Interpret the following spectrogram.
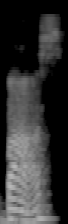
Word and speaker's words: bus: en inglés se pronuncia bas Mira es una u suena bas entonces significa lo mismo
